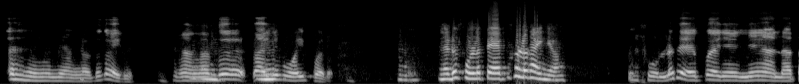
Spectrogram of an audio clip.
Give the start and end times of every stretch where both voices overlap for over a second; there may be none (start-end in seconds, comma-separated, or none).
none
